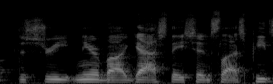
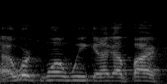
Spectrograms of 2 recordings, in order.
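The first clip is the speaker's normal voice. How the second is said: higher-pitched retold complaint; imitating aggrieved kid; 8 semitones higher, 3 dB louder than usual. Fired kid complaining about first week, imitated aggrieved. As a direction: whine the grievance as the fired kid.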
